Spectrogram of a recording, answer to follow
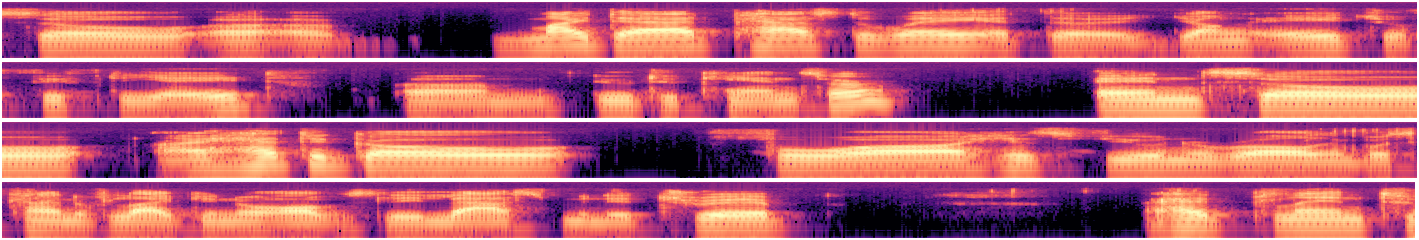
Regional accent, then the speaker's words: Germany; moved away as an adult; now in San Luis Obispo, United States; I'm originally from Germany and I moved here at age 29.

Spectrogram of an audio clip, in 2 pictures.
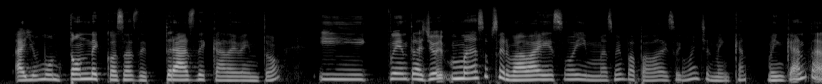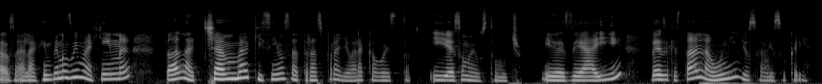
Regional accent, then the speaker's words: Guadalajara, Jalisco, Mexico; yo soy de Guadalajara

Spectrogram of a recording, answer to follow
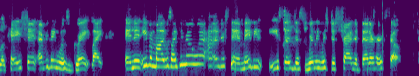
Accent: Philadelphia, Pennsylvania, United States; Nigga, I'm from Philly.

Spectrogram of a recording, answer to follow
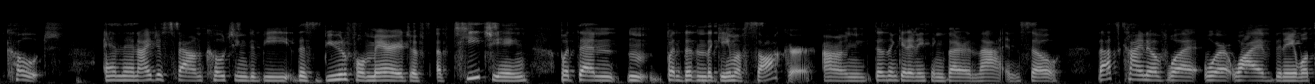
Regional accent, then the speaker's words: California, United States; moved away as an adult; also born or lived in Nashville, Tennessee; I moved out here from Nashville most recently, but I am a California native, so it's been great to be back here

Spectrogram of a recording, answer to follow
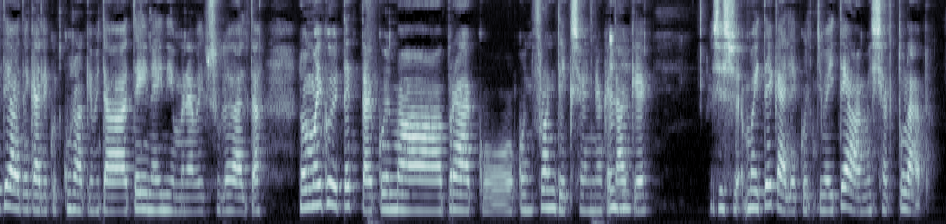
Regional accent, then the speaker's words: Estonia; accent: Estonian-English; mul on ka aktsent, aga mul ongi eesti

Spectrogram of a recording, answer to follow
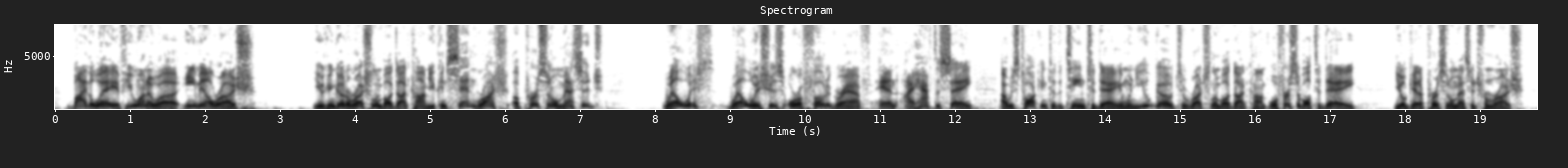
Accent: Pennsylvania, United States; cities in Pennsylvania that have, have recently made the list. My home state

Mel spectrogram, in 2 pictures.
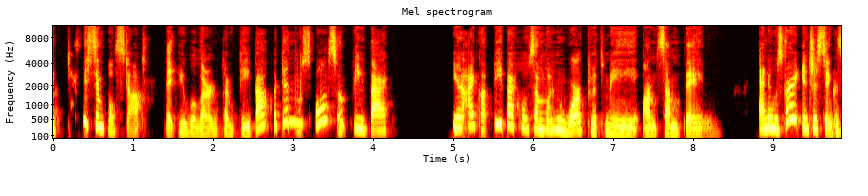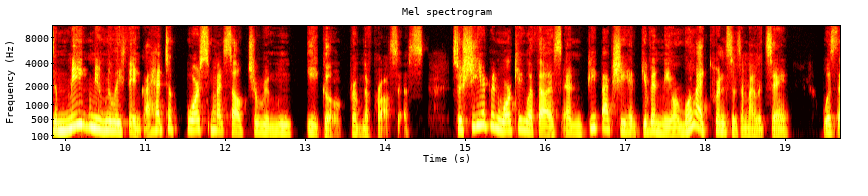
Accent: Nigeria; moved away; I'm originally from Nigeria.

